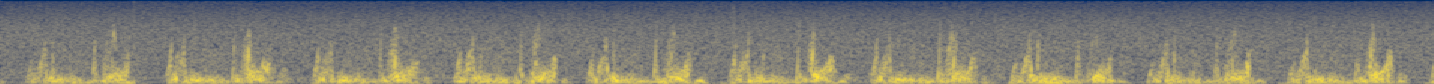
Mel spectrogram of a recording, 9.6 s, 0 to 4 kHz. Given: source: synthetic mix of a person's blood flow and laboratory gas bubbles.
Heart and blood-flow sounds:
Doppler ultrasound of blood flow; precordium
4.87-5.13 s: bubbles
From the record:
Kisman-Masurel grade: 121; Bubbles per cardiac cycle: 1 to 2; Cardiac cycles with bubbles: 10 to 50%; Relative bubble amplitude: barely perceptible (0.100 to 0.250); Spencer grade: 2 (many but less than half of the cardiac periods contain bubble signals, singularly or in groups); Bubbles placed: anywhere in the cardiac cycle

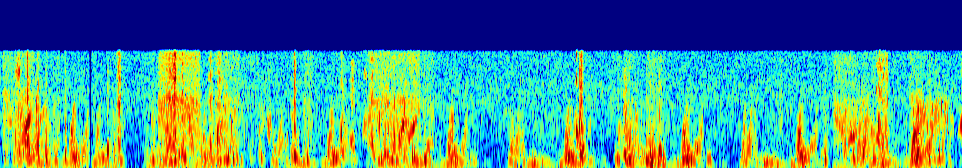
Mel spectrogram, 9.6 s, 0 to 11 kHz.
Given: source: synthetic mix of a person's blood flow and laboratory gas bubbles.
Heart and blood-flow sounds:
Doppler ultrasound of blood flow; precordium
0.02-0.67 s: bubbles
1.04-1.26 s: bubbles
1.50-2.02 s: bubbles
2.07-2.73 s: bubbles
2.90-3.00 s: bubbles
3.02-3.13 s: bubbles
3.39-3.56 s: bubbles
3.62-4.34 s: bubbles
5.72-5.91 s: bubbles
6.13-6.68 s: bubbles
8.20-8.91 s: bubbles
9.03-9.54 s: bubbles
9.57-9.63 s: bubbles
From the record:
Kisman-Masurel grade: 332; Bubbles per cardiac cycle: rolling drumbeat, 9 or more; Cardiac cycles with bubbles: 50 to 99%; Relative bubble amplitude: moderate (0.250 to 0.450); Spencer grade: 3 (all of the cardiac periods contain showers or single bubble signals, but not dominating or overriding the cardiac motion signals); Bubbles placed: anywhere in the cardiac cycle

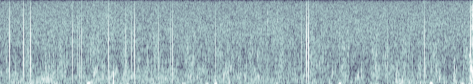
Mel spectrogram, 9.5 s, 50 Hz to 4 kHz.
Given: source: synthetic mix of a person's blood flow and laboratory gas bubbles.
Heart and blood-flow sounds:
Doppler ultrasound of blood flow; subclavian vein
9.06-9.12 s: bubbles
9.38-9.48 s: bubbles
From the record:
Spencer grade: 1 (occasional bubble signal discernible with the cardiac motion signal, with majority of cardiac periods free of bubbles); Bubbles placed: anywhere in the cardiac cycle

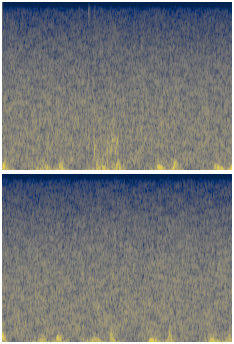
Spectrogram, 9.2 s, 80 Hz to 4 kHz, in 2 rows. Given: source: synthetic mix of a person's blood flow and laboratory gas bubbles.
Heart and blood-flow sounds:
Doppler ultrasound of blood flow; precordium
1.71-1.76 s: bubbles
1.80-2.37 s: bubbles
From the record:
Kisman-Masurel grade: 213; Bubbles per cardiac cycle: several, 3 to 8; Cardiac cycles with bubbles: 1 to 10%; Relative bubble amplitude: loud (0.450 to 0.775); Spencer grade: 1 (occasional bubble signal discernible with the cardiac motion signal, with majority of cardiac periods free of bubbles); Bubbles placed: only in the low amplitude regions of the cardiac cycle

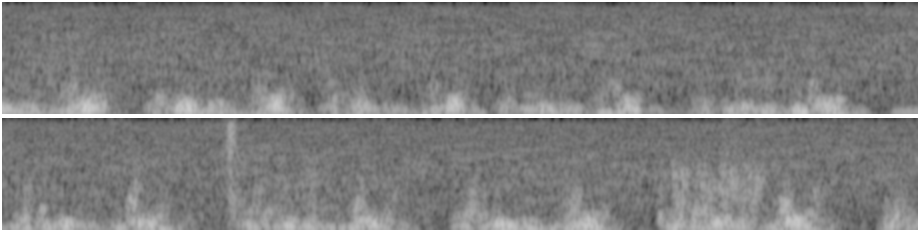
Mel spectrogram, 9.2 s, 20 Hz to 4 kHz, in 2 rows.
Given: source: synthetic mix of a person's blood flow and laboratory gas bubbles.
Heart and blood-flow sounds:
Doppler ultrasound of blood flow; precordium
7.84-8.41 s: bubbles
From the record:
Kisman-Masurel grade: 122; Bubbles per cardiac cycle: 1 to 2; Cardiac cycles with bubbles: 10 to 50%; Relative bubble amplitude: moderate (0.250 to 0.450); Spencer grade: 2 (many but less than half of the cardiac periods contain bubble signals, singularly or in groups); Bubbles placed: only in the low amplitude regions of the cardiac cycle

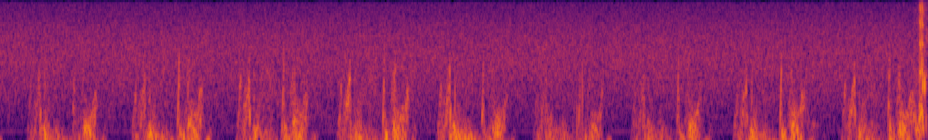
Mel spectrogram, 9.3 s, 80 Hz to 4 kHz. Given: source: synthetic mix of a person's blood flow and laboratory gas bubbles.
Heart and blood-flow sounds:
Doppler ultrasound of blood flow; precordium
9.12-9.29 s: bubbles
From the record:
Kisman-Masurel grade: 213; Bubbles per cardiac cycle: several, 3 to 8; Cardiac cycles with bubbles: 1 to 10%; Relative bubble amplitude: loud (0.450 to 0.775); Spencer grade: 1 (occasional bubble signal discernible with the cardiac motion signal, with majority of cardiac periods free of bubbles); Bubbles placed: only in the low amplitude regions of the cardiac cycle

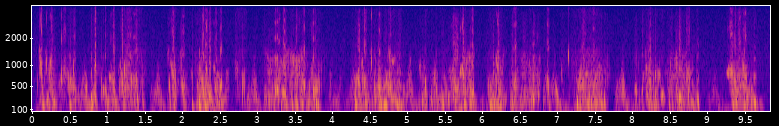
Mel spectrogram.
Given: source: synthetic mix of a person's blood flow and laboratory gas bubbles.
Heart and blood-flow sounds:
Doppler ultrasound of blood flow; precordium
0.06-0.62 s: bubbles
0.74-1.53 s: bubbles
1.79-2.59 s: bubbles
2.69-2.88 s: bubbles
3.07-3.91 s: bubbles
4.25-5.00 s: bubbles
5.13-5.94 s: bubbles
6.05-6.93 s: bubbles
7.04-7.72 s: bubbles
8.02-8.91 s: bubbles
9.24-9.78 s: bubbles
From the record:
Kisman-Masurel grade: 444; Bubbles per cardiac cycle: continuous sound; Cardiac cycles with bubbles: 100%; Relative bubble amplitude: maximal (0.775 to 0.999); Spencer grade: 4 (maximum detectable bubble signal sounding continuously throughout systole and diastole of every cardiac period, and overriding the amplitude of the normal cardiac signals); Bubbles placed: only in the low amplitude regions of the cardiac cycle

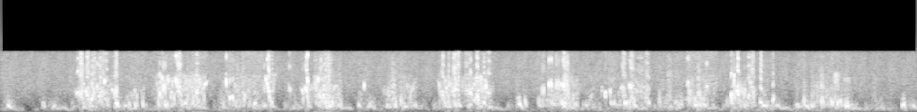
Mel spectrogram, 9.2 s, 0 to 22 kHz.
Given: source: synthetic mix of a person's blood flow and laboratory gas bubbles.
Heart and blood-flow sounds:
Doppler ultrasound of blood flow; precordium
0.73-1.47 s: bubbles
1.53-2.08 s: bubbles
2.17-2.77 s: bubbles
2.87-2.92 s: bubbles
2.99-3.42 s: bubbles
3.54-3.68 s: bubbles
3.80-4.17 s: bubbles
4.37-4.96 s: bubbles
5.15-5.30 s: bubbles
5.35-5.80 s: bubbles
5.83-5.93 s: bubbles
5.98-6.54 s: bubbles
6.56-7.17 s: bubbles
7.22-7.77 s: bubbles
7.92-8.58 s: bubbles
From the record:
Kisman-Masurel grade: 333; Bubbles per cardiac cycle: rolling drumbeat, 9 or more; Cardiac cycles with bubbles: 50 to 99%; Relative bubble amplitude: loud (0.450 to 0.775); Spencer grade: 3 (all of the cardiac periods contain showers or single bubble signals, but not dominating or overriding the cardiac motion signals); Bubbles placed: anywhere in the cardiac cycle

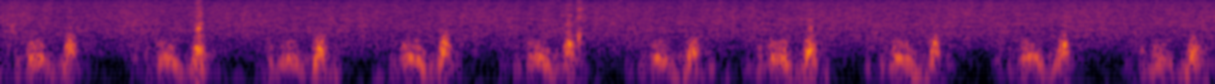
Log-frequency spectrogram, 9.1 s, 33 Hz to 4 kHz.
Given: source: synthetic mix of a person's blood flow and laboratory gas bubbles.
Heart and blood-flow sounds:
Doppler ultrasound of blood flow; precordium
4.31-4.37 s: bubbles
From the record:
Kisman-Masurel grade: 112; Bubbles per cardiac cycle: 1 to 2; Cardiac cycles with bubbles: 1 to 10%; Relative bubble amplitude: moderate (0.250 to 0.450); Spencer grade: 1 (occasional bubble signal discernible with the cardiac motion signal, with majority of cardiac periods free of bubbles); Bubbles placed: only in the low amplitude regions of the cardiac cycle

